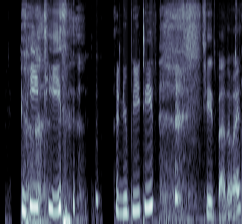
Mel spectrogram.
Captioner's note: laughs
